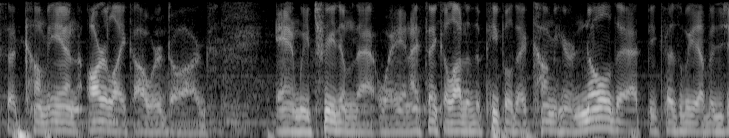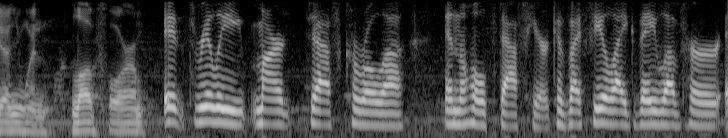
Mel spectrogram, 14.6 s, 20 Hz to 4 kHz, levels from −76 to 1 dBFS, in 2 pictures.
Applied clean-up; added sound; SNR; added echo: none; none; none; none.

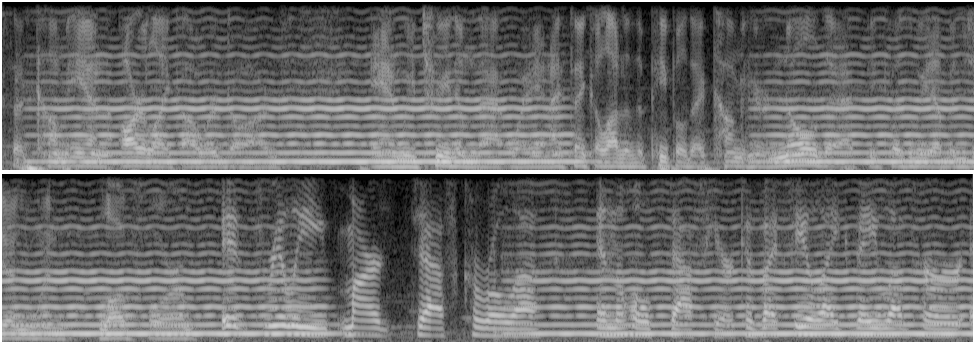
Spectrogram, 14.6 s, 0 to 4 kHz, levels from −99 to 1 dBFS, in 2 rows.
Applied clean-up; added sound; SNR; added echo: none; Bowed string instrument; -3 dB; none.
